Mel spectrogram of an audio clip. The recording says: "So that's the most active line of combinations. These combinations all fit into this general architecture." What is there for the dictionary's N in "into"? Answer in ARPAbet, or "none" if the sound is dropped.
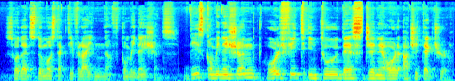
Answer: N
